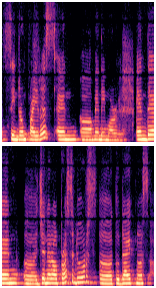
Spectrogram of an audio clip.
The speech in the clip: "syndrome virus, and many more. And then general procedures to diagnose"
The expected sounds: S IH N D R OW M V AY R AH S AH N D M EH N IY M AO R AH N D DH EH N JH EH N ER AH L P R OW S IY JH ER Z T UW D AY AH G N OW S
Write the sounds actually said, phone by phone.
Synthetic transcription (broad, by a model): S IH N D R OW M F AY R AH S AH N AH M EH N IY M AO R AH N D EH N JH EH N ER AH L P R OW S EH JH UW S T UW D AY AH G N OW S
